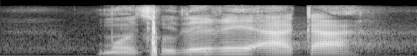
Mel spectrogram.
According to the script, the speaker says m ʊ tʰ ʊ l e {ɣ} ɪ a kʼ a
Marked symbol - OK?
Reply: yes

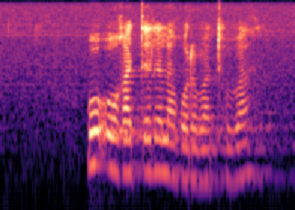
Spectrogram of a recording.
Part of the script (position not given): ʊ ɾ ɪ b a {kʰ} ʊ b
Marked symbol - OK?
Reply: no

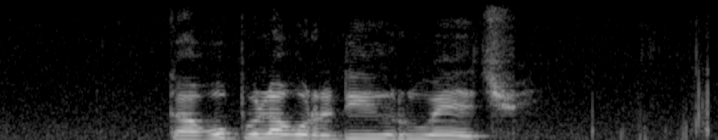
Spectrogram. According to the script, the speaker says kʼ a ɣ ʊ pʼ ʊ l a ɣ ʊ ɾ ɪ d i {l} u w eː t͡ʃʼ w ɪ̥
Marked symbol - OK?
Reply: no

